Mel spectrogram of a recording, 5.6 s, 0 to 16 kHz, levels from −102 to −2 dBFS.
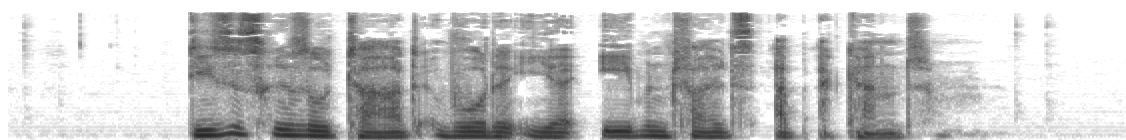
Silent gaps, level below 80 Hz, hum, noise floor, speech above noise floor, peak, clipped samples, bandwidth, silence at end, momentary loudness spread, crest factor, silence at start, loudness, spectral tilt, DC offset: none; -52 dBFS; none; -81 dBFS; 55 dB; -8 dBFS; under 0.1%; 11.5 kHz; 1 s; 10 LU; 18 dB; 0.95 s; -26 LUFS; -4 dB/octave; under 0.1%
